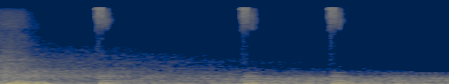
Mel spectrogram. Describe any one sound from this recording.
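Short interface clicks sound a few times.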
